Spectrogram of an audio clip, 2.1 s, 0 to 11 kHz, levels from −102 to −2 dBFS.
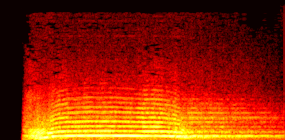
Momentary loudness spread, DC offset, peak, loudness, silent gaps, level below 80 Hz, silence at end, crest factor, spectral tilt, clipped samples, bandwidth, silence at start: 13 LU; 0.5%; -2 dBFS; -14 LUFS; none; -48 dBFS; 0 s; 12 dB; -9 dB/octave; under 0.1%; 4.3 kHz; 0.2 s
